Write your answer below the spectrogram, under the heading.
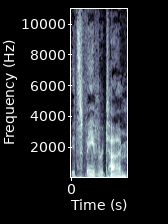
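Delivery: whispering. Leaning down and nudging another character, the player character whispers. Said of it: "nudge Tarnum and whisper".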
